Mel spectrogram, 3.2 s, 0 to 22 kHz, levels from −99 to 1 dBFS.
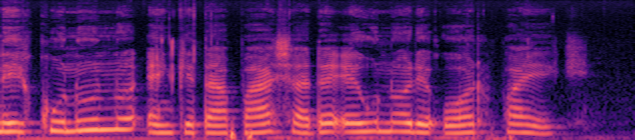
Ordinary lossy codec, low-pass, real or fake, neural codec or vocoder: none; none; real; none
